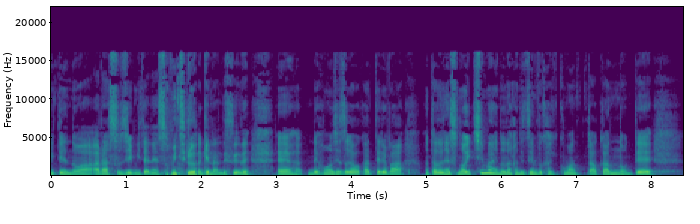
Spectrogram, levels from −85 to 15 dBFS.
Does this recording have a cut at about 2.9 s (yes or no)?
no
